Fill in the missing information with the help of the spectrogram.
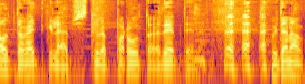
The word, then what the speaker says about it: Baruto: Baruto. Ehk siis, kuidas hääldati, Parto. – Parto või? – Jah.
